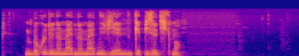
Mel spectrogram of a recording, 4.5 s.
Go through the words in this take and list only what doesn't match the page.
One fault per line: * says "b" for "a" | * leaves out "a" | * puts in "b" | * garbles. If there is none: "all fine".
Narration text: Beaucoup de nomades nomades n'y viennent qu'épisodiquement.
all fine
